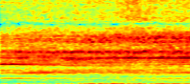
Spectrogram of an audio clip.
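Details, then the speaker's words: Compaq PC with an FSP power supply: a loud, steady hissing whir with a buzzing hum. The power supply fan vibrates because its bearings are dry; it needs oiling or replacing, and the machine also needs some capacitors replaced. "the power supply fan is vibrating like crazy [Music] [Applause] you know what's happening is the the fan the bearings and the fan is getting dry and gonna have to lube them get some oil in there a"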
